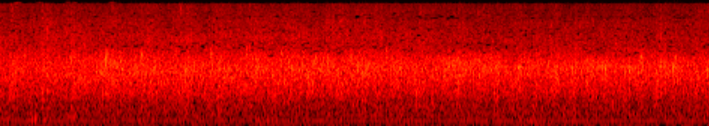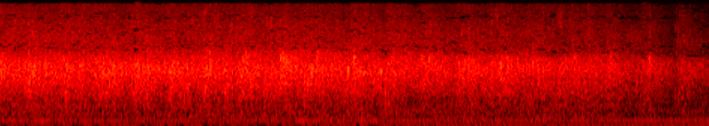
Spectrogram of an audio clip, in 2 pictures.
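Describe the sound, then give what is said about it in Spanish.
Applause from a church audience: dense, steady clapping holds at an even level throughout, then thins slightly toward the end. “Dele un aplauso a ellos.”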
